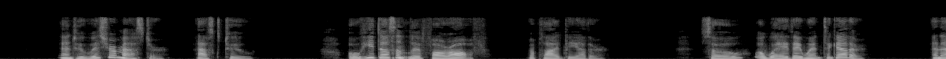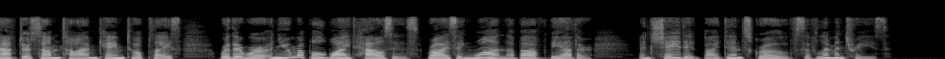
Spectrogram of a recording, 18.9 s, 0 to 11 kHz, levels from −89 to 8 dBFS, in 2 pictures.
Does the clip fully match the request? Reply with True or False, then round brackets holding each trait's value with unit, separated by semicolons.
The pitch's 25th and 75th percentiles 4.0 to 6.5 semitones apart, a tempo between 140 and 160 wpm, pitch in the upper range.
True (4.8 semitones; 150 wpm; 235 Hz)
